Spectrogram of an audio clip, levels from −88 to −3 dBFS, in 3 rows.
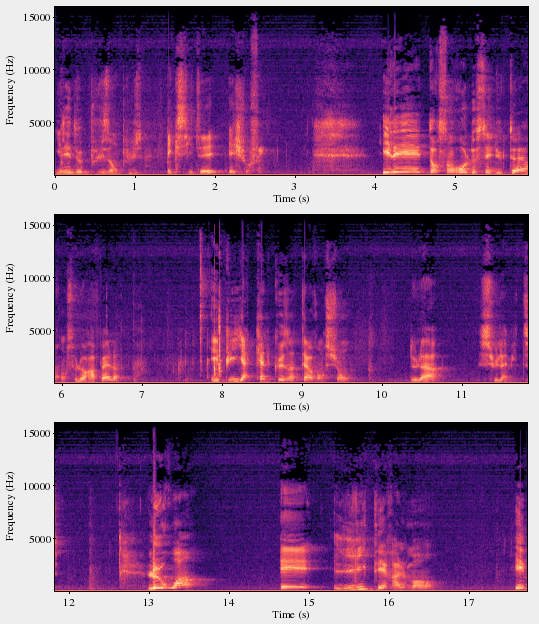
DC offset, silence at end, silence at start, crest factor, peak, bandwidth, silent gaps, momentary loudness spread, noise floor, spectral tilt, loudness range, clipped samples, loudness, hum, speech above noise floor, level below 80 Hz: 5%; 0 s; 0 s; 22 dB; 0 dBFS; 16 kHz; none; 16 LU; -52 dBFS; -2.5 dB/octave; 5 LU; under 0.1%; -19 LUFS; none; 32 dB; -64 dBFS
